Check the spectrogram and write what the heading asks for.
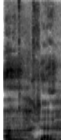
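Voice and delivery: whispering. Real, not acted. Whispered aside.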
